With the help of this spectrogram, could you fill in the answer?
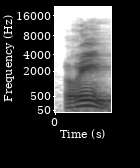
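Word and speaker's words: reign: म्हणजे थांबवणे आणि घोड्याच काय ओडल जात मित्रांनो रेन याच स्पेलिंग तुमच बेसिकली आर आय एन त्यामुळे साठी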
